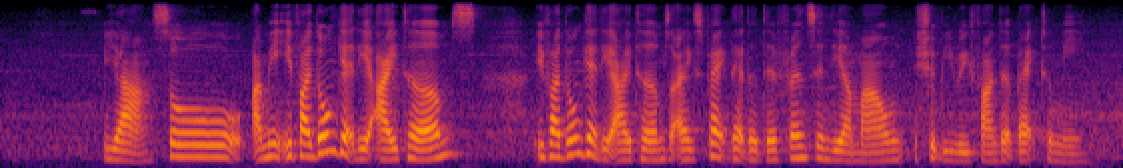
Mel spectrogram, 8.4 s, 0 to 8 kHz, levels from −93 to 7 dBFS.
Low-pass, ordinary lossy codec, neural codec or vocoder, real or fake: 7.2 kHz; none; none; real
